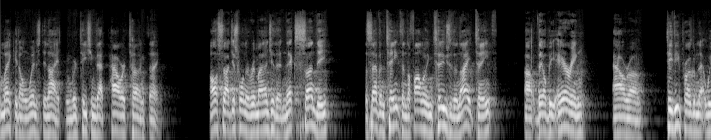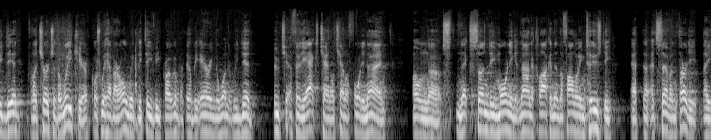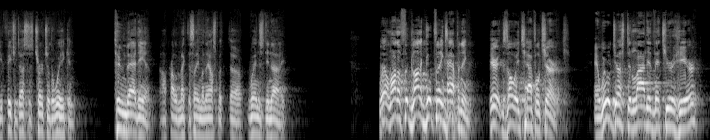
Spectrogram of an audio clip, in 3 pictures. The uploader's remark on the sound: Live Service.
